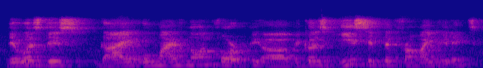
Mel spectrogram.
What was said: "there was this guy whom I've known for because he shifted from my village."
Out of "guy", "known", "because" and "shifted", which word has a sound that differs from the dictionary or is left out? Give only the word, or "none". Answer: shifted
